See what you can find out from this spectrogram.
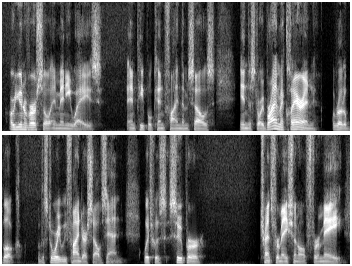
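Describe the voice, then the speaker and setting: A fairly low-pitched man with an American accent, ordinary pitch variation, a fairly slow pace and long, frequent pauses, on a very clean recording with a silent background. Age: 60s. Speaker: pastor and podcast host. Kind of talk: interview. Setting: recorded interview, podcast.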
